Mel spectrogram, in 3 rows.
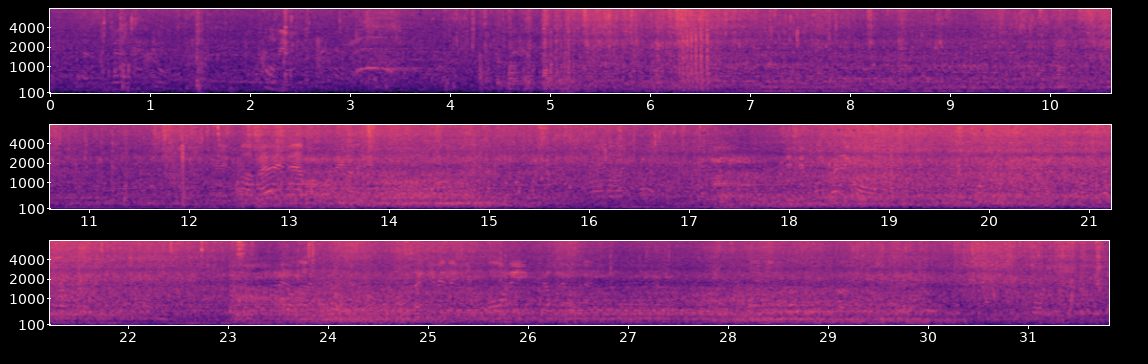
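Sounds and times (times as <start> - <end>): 
running water rushing and churning: 0.0 - 31.8.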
